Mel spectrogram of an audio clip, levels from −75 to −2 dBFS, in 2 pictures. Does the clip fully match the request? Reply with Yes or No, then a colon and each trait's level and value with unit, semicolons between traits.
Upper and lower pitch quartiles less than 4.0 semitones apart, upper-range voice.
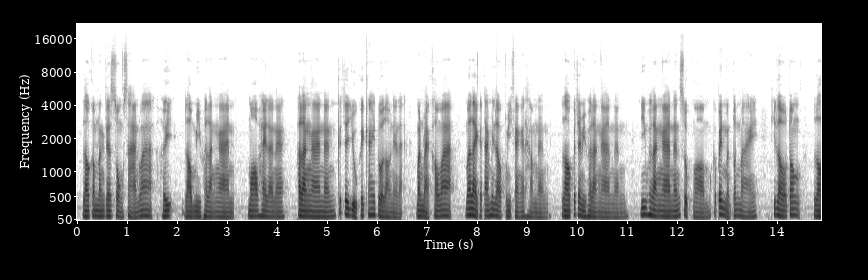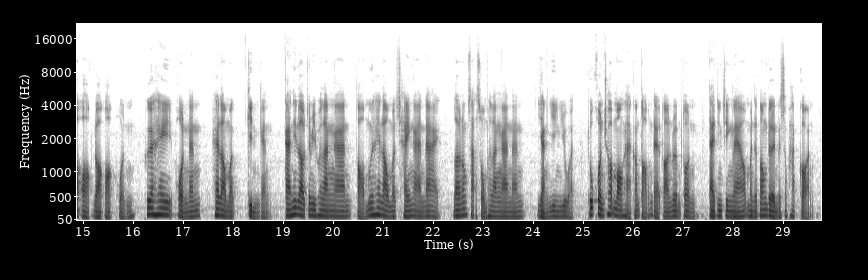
No: average, 3.0 semitones; low, 105 Hz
